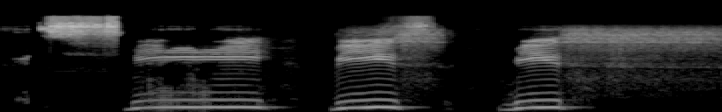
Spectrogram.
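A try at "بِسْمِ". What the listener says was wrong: Jangan dimasukin ke dalam, bis. Ya, bis. Tapi keluar. Tertahan sama giginya, bis. Ya, jadi dia agak membengkok ya depan is gitu kan. Jadi kayak punggung agak ke belakang ya. Seperempat depan lidah itu kan naik, agak nekuk. Is gitu kan. Is. Permasalahannya adalah giginya jangan dirapetin. Nah, ini anak-anak ngomong sambil ngerapetin rahang ini.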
